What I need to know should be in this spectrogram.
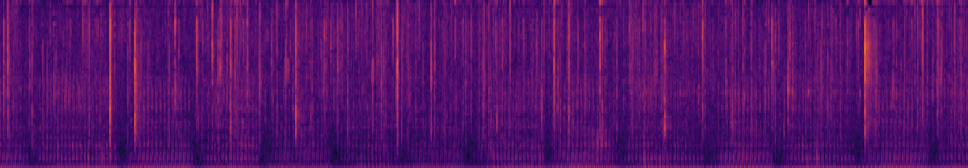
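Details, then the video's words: Domestic cat purring steadily, a deep low rumble pulsing in rhythmic breaths roughly every half second, mixed with the sharp pops and crackles of a cozy fireplace, indoors. "Purring Cat with Cozy Crackling Fireplace Sound"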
